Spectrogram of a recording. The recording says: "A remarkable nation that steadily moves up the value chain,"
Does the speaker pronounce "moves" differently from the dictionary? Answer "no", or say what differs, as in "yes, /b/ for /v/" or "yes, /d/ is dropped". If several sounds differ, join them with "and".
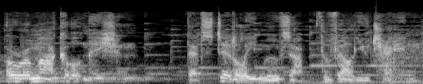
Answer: no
